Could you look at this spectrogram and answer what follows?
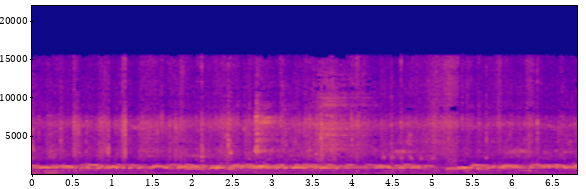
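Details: Local zebra doves in a singing contest in Gunung Kidul, Yogyakarta, Indonesia: a steady band of bubbling, rolling coos from many birds, with looping phrases repeating across the whole stretch.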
